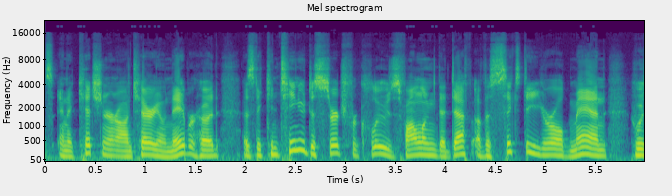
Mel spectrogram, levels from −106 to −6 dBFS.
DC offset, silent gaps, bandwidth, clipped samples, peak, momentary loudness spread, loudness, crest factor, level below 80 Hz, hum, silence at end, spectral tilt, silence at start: under 0.1%; none; 14.5 kHz; under 0.1%; -6 dBFS; 6 LU; -19 LUFS; 14 dB; -46 dBFS; none; 0 s; -5 dB/octave; 0 s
